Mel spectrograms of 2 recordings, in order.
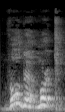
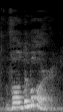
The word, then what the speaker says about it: Voldemort: put their faith in Boulder American pronunciation Voldemort because we pronounce those final consonants if you're French you don't pronounce final consonants so it's Voldemort Vol from Lenten Volare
